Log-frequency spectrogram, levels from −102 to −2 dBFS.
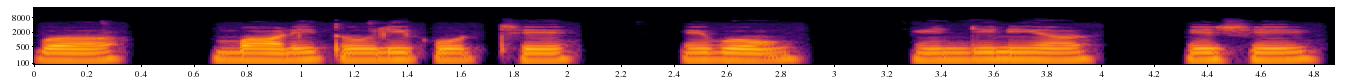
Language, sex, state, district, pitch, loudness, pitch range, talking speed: Bengali, male, West Bengal, Dakshin Dinajpur, 140 Hz, -27 LUFS, 135-145 Hz, 85 wpm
